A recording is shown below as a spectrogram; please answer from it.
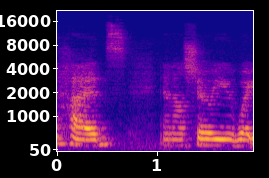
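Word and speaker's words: Har: It's spelled H-A-R, but it's HUD.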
